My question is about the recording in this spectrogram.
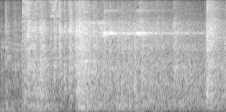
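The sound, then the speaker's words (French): A door squeaks as it opens, a thin, steady high-pitched squeal lasting about a second, set against continuous rustling, scraping noise with a louder burst at the end. “Alors, attention, la porte elle cligne un peu.”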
